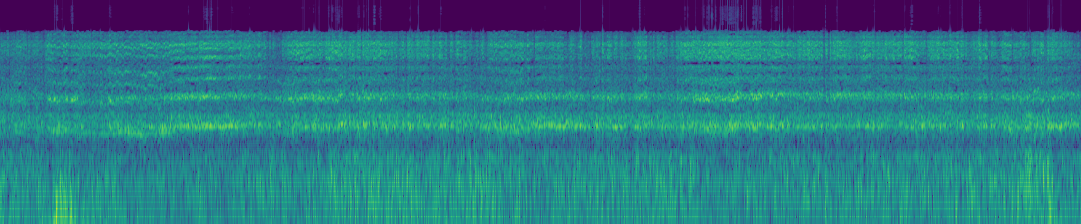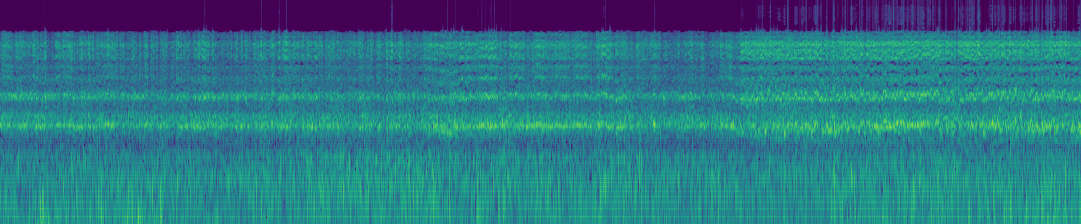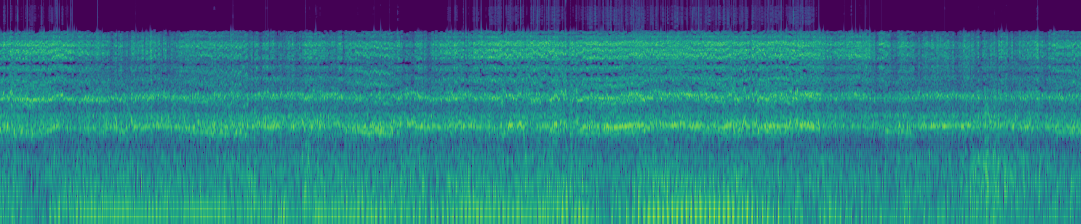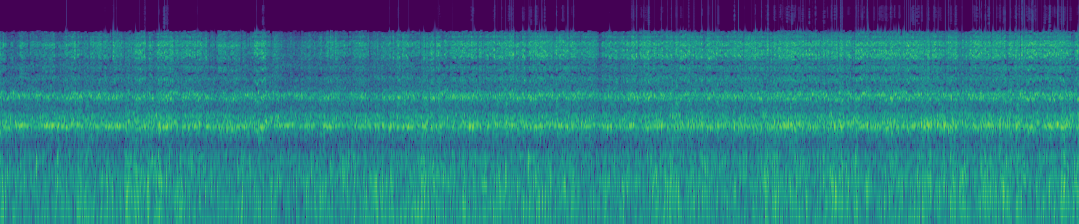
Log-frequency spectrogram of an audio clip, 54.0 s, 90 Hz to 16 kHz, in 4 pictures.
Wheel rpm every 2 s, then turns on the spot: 200, 220, 230, 230, 230, 230, 230, 230, 230, 230, 230, 220, 190, 200, 220, 220, 220, 220, 220, 230, 230, 230, 230, 230, 230, 230, 240.
none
